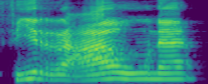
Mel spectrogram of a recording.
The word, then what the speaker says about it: فرعون: Don't make this را heavy. Make it light. Like your tongue is going down and your tongue is relaxing. So I say fir, not fir, ir, no, fir. Fir'auna.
